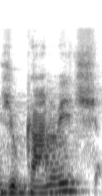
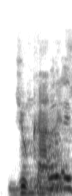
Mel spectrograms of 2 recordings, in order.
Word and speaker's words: Djukanovic: And again, my last name, Jukanovich, uh Jukanovich. So, yeah, it's actually quite easy to pronounce.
